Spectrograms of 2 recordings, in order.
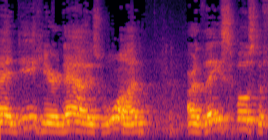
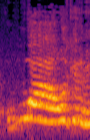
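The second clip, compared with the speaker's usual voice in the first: high, loud mock wow; awed crowd; 7 dB louder than usual. People watching Jesus make bread, hammed-up amazement. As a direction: marvel out loud like an onlooker. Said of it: "it's just like".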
